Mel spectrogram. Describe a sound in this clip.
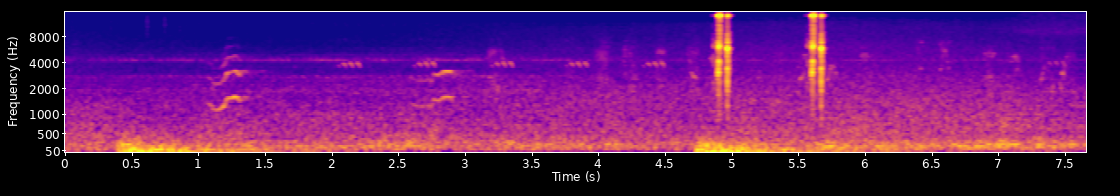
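A campfire crackles softly in the distance.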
